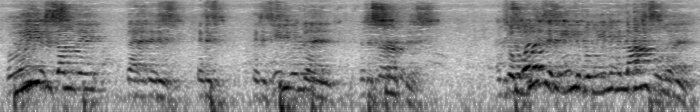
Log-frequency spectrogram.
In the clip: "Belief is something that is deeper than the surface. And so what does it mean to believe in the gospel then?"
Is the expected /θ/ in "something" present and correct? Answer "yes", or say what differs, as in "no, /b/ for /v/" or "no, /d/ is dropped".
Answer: yes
